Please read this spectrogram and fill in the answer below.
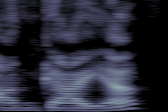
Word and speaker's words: Angeyja: And I will again attempt to pronounce their names and then spell them for you. Their names are Angaya A N G E Y J A T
